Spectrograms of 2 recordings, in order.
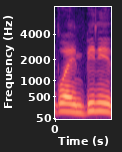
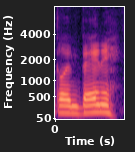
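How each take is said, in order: First: The middle syllable sounds like 'bean'. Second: The middle syllable sounds like 'Ben'. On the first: The speaker calls it wrong. "It's not Glenbeanie" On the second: The speaker calls it right. "the farmer pronounced it Glenbenny"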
